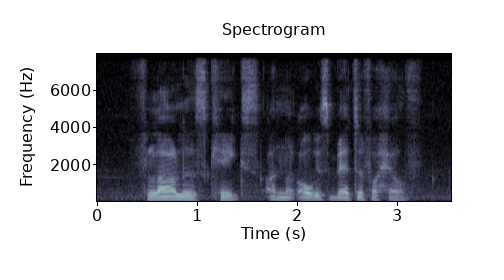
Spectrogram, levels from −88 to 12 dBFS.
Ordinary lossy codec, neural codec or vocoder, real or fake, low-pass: none; none; real; none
